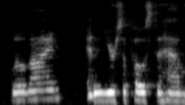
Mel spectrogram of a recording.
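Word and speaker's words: Glühwein: how it's spelled um but I think it's actually pronounced glow glow Vine glow Vine and you're supposed to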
